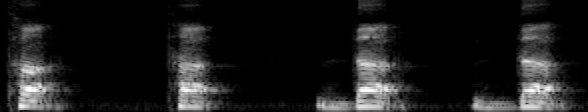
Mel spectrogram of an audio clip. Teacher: in English, tip of tongue is touching between the upper and lower teeth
